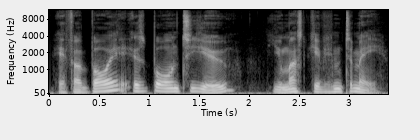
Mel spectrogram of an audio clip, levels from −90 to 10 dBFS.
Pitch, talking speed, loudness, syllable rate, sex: 110 Hz, 230 wpm, -15 LUFS, 4.4 syllables/s, male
